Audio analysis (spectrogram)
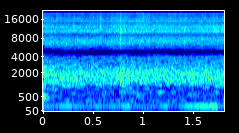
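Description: Vegetables frying in a pan for a Bengali biulir dal with flat beans and radish, making a faint, even, continuous sizzle.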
